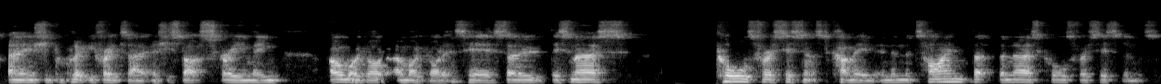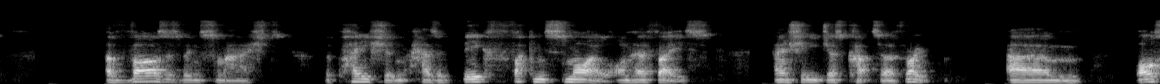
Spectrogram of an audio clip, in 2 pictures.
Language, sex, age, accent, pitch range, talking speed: English, male, 30-49, British, 95-120 Hz, 150 wpm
